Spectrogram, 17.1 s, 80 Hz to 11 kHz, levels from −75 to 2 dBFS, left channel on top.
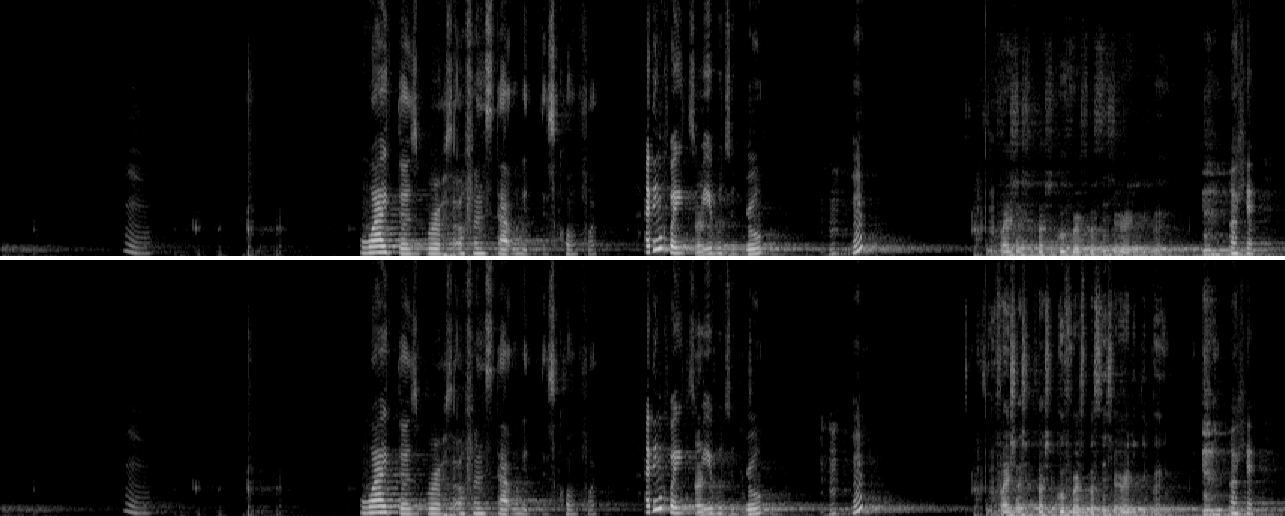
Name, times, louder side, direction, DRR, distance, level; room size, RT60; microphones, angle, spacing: voice 1, 1.7-2.0 4.8-7.9 8.6-9.6 9.9-10.2 11.3-11.5 12.9-13.0 16.4-16.7, left 1 dB, 15° left, 14 dB, 0.6 m, -26 dB
voice 2, 13.1-15.6 16.0-16.3, right 2 dB, 70° right, 6 dB, 2.7 m, -28 dB
27.0 x 25.5 x 8.8 m, 2.7 s
head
